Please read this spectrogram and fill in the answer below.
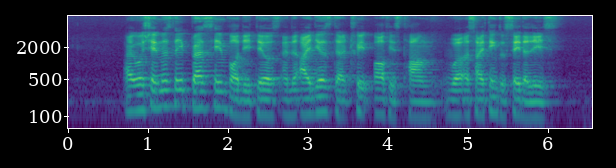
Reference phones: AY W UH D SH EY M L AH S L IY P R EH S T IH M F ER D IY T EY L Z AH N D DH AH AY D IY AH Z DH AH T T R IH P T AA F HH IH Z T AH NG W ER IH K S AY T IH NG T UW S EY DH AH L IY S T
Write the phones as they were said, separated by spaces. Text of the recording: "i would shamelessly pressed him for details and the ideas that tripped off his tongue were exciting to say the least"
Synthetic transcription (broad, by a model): AY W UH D SH EY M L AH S L IY P R EH S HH IH M F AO D IY T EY L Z AH N D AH AY D IY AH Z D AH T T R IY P AA F HH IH S T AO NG W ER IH S AY T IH NG T UW S EY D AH L IY S T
